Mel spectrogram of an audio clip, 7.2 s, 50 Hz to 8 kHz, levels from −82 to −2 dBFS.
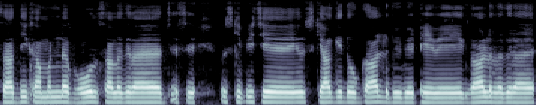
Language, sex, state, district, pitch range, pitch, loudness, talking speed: Hindi, male, Rajasthan, Bikaner, 135-145 Hz, 140 Hz, -14 LUFS, 200 wpm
